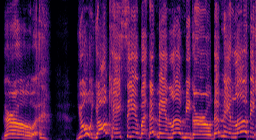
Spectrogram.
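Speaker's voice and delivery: high, insistent lovestruck voice; Keisha insisting. Acted. Keisha defending her man to friends, high and insistent. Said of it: "I'm doing the whole scenario".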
